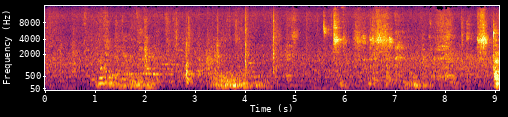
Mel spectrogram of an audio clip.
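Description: A man speaks calmly at a distance in a slightly echoing room.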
